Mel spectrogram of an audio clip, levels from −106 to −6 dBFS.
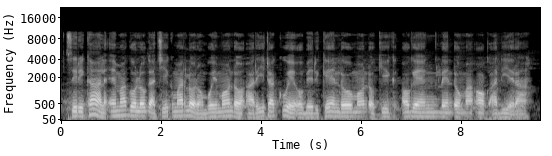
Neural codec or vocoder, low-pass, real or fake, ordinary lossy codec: none; 9.9 kHz; real; none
